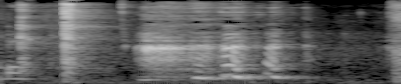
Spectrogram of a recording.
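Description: Cutlery clinking against a takeaway food container during a meal: one sharp clink, followed by a short, muffled bit of voice.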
